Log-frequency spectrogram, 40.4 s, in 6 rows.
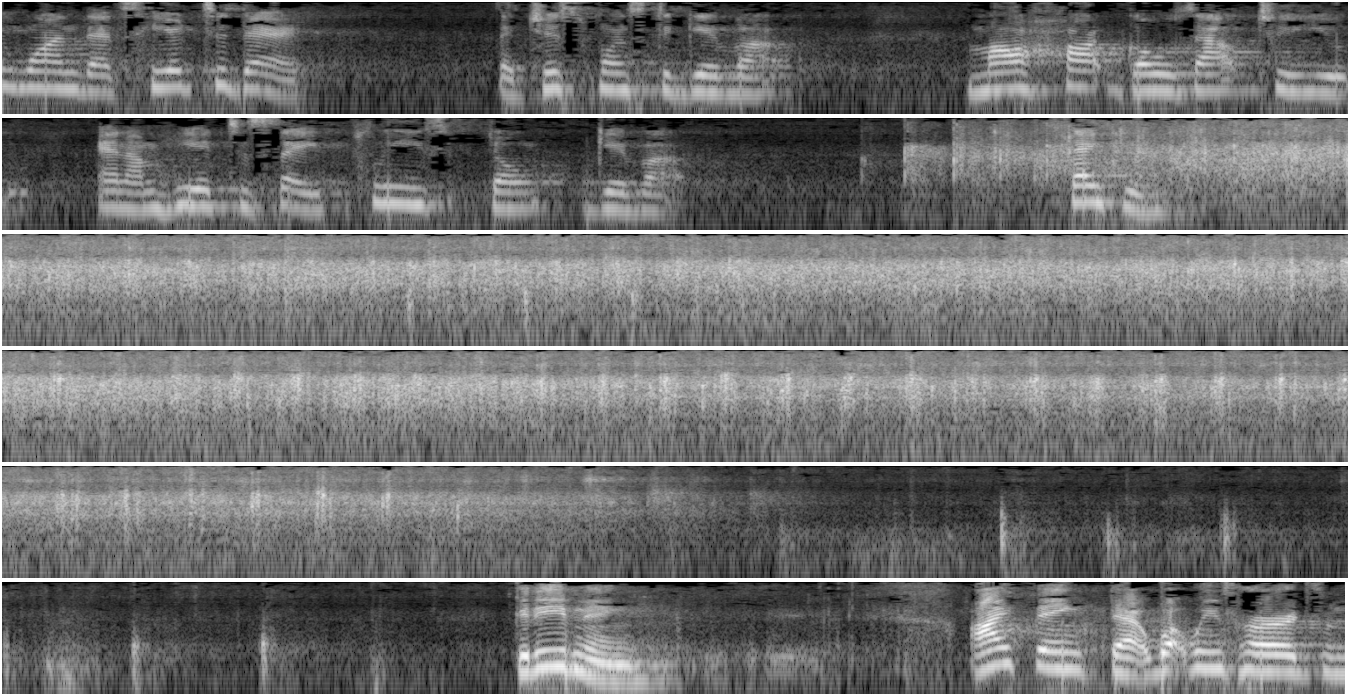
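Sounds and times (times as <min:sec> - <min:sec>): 
speech: 0:00.0 - 0:01.6, 0:02.5 - 0:04.0, 0:04.8 - 0:10.2, 0:12.0 - 0:12.8, 0:36.2 - 0:37.0, 0:38.5 - 0:40.3
crowd clapping: 0:11.0 - 0:31.0.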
